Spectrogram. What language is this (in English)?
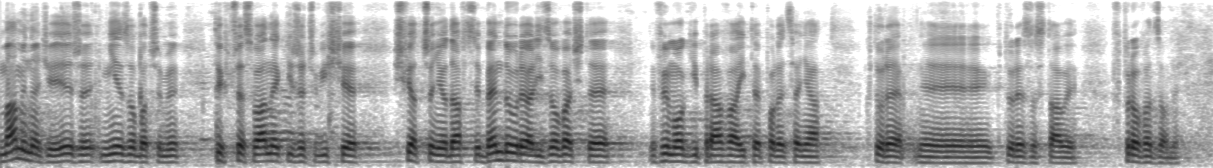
Polish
